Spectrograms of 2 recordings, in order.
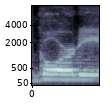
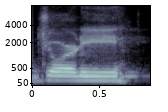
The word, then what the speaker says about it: Geordie: I did was true Gordy or to Jordy sorry I can't remember to say like Jordy when it's spelled Gordy but like uh you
